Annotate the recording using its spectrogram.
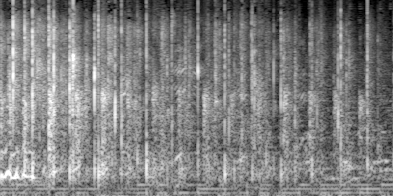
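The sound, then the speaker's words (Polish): A group claps steadily for about four seconds, a dense patter of many overlapping hand claps at a fairly even, moderate loudness with no clear rhythm. “No i przede wszystkim robią to bezinteresownie, więc wielkie dla Was brawa, jestem z Was dumna.”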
